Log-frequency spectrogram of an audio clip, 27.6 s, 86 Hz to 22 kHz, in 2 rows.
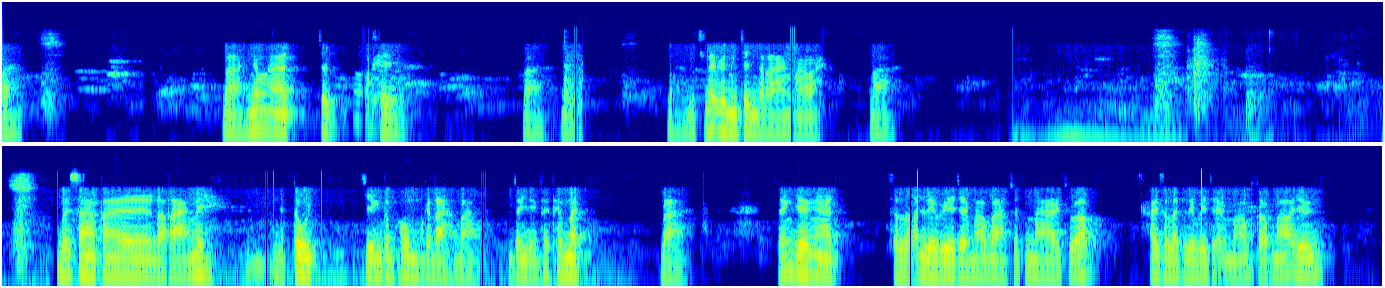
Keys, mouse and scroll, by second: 3.6 click, 4.9 click, 5.9 click, 6.4 click, 6.8 click, 7.1 click, 7.4 click, 7.9 click, 8.1 click, 8.4 click, 8.9 click, 9.4 click, 9.8 click, 10.1 click, 10.5 click, 10.9 click, 11.2 click, 15.4 click, 15.8 click, 16.1 click, 16.6 click, 22.0-25.7 drag.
